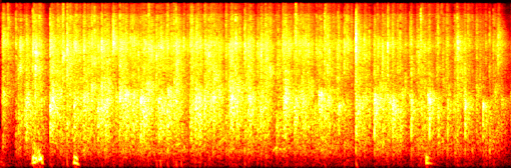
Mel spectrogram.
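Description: Sustained applause from a sizable audience welcoming the next speaker to a talk, a dense steady wash of many hands clapping at once for several seconds, with a few faint voices briefly audible underneath.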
